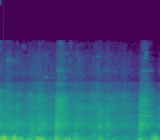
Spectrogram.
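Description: Train wheels running over rail joints and points, an irregular clatter of knocks over a low rumble, heard from aboard the moving train. It fades through the second half.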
